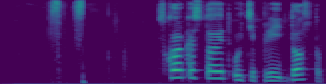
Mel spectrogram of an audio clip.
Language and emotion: Russian, neutral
